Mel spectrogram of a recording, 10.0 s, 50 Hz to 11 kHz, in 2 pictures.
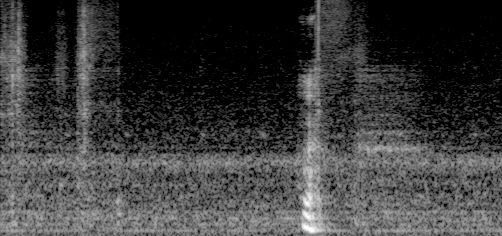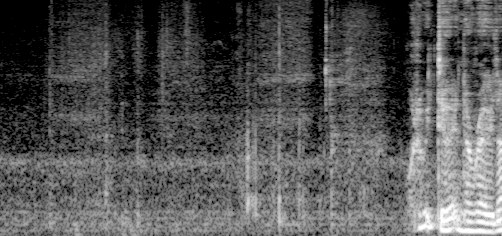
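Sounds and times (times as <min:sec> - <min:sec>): low steady hum: 0:00.0 - 0:10.0
soft taps and rustles of book: 0:05.5 - 0:08.2.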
